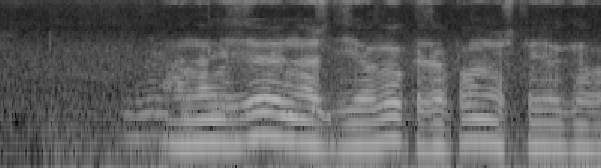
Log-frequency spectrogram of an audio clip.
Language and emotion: Russian, neutral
